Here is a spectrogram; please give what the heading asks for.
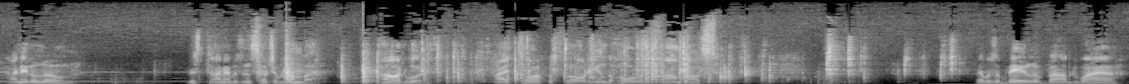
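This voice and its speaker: An actor playing a grave husband and father in a 1950s radio drama, speaking in a measured, deliberate way. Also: mid-range voice, close to an everyday voice, poor audio. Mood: urgent, driven. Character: grim, capable husband and father narrating a siege. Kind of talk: 1950s radio drama acting and first-person narration. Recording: 1950s radio recording with music underscore.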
